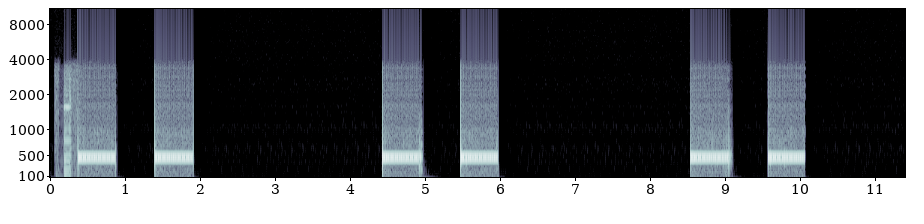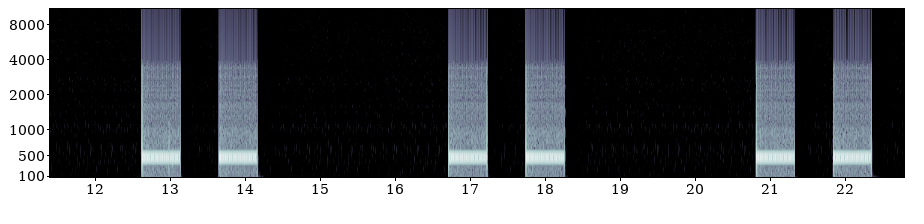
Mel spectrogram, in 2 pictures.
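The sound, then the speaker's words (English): Telephone ringing tone on a line being transferred to a hotel operator: six double rings, each a pair of short buzzing pulses, repeating at a steady interval with silence between them. “You are being transferred to the operator.”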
